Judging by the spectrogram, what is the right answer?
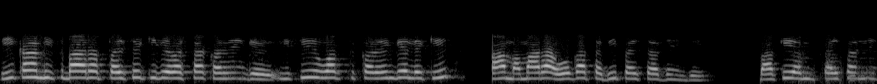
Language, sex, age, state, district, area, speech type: Hindi, female, 45-60, Uttar Pradesh, Mau, rural, conversation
